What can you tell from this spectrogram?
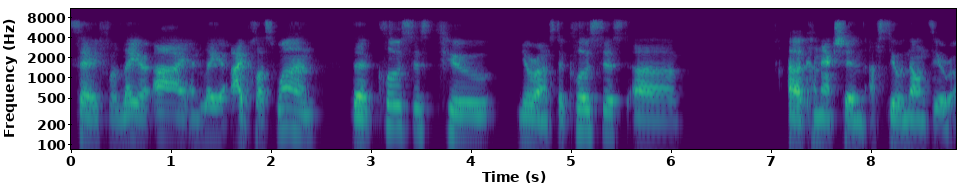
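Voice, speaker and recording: This speaker has a Chinese accent and ordinary pitch variation. The pace is fairly slow, over a quiet background. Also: man, fairly high pitch for a man. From China. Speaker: physics PhD researcher; podcast guest. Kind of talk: technical interview. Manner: hesitant, many fillers. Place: home room. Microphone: earbuds.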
